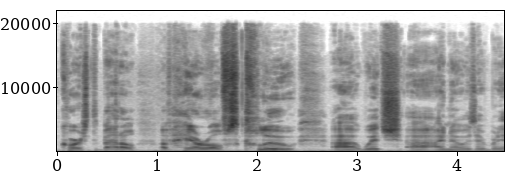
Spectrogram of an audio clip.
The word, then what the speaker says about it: Clough: actually it had a pronounced clue I think it's clue it could be cloth for all I know but it's from the anglo-saxon word coal so I think it's I think it's probably clue rhymes with Slough right SL ough meaning like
